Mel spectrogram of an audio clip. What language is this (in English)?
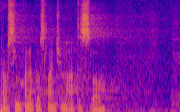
Czech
